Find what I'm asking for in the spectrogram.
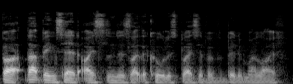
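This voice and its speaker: A man's voice: very deep voice, racing, breathy edge. Young man chatting on a phone livestream. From England. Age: young adult. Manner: chatty and animated, reads out viewer comments. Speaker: livestream host answering viewer questions. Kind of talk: casual chat. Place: small room indoors, seated on red sofa. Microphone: phone at arm's length.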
